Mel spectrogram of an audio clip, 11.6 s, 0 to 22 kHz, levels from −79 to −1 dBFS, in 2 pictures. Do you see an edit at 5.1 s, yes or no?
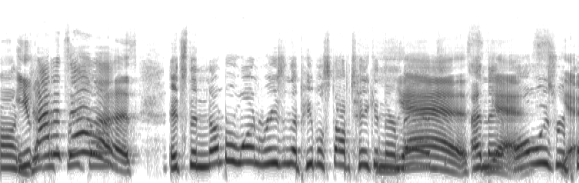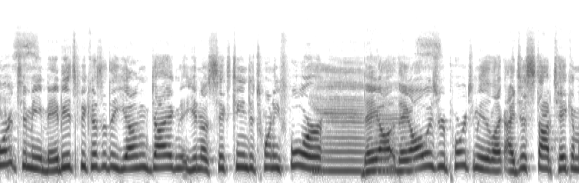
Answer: no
